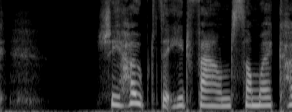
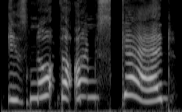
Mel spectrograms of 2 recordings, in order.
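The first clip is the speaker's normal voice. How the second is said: put-on girl's shout; 13 semitones higher, 4 dB louder than usual. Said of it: "shouted out Elray's shout".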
